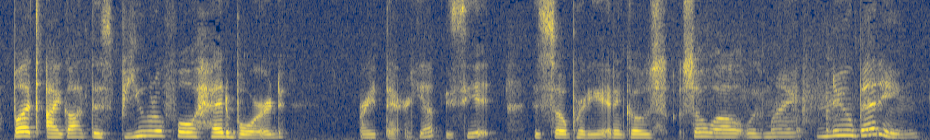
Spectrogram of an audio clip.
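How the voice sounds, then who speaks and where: A woman's voice: medium pitch, slight background noise. A teenage girl in her bedroom, chatting in a casual haul vlog, bubbly and rambling with lots of fillers. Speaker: vlogger.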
